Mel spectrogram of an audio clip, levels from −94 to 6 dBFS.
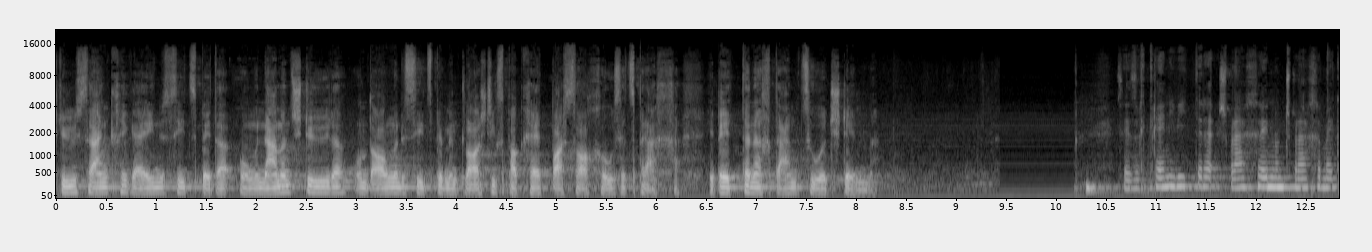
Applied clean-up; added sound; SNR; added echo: none; none; none; none.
